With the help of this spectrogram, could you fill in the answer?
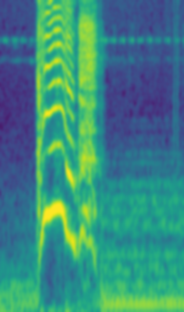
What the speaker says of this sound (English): She lets out a scream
